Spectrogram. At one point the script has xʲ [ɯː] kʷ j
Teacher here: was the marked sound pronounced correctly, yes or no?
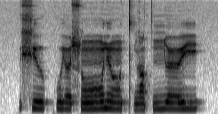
yes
